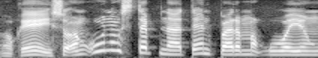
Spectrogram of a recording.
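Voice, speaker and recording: A man with a high pitch and a bright, sharp tone raises and projects his voice at a fairly slow pace in a dry, close sound with no echo. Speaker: math teacher. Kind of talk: lecture. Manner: frequent hesitations.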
